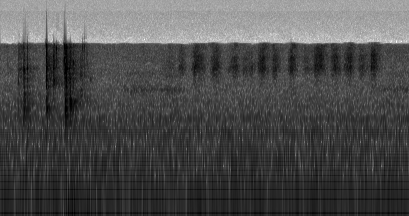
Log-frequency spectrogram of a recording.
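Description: Wet paintbrush scrubbing back and forth over paper in quick strokes, several a second, with two sharp clicks about half a second in.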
